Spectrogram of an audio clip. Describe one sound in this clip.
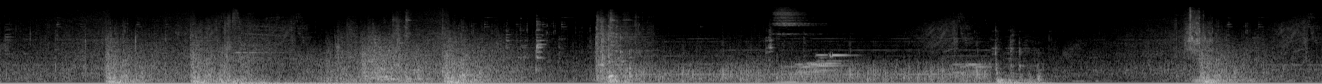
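Flames burst with loud whooshes.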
